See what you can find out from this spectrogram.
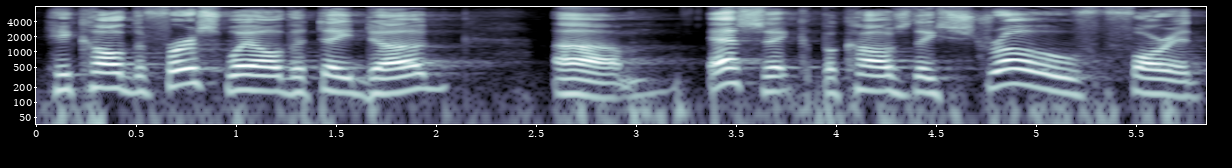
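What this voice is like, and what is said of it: Southern American accent. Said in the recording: “My southern accent gets in the way”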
